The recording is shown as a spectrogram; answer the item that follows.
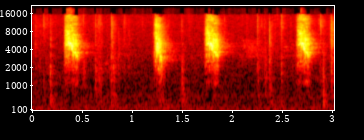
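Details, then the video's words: Eurasian tree sparrow chick calling, adults nearby, recorded 10 May 2013: four clear high chirps spaced about half a second to a second apart over a quiet background. "スズメと雛の鳴き声(5) Sound of Tree Sparrows and chicks (5)"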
